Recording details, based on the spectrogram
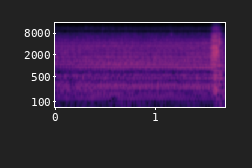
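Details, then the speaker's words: Outboard on Hood 23 sailboat at the wharf after repair, run on 95/98 unleaded, during forward/reverse test; steady idle with one soft clunk shifting into neutral, no stumble; normal idle. "How was that? How was that? It sounds pretty good. Just going to do a quick test forwards and backwards."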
